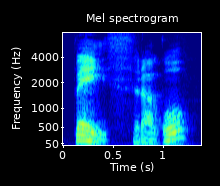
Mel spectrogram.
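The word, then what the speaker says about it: face: 얼굴은 영어로 어떻게 얘기하냐면 f a c e 페이스라고 읽을 수 있습니다 어 FA L 페이이 이렇게 읽고요 C이 부분을 스 이렇게 읽는 거예요 그래서 페이스 페이스라고 할 수 있는데 주의해 실점은 F 소리 페이스 아니고요 페이스 다시 한번 비교해 드릴게요 페이스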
